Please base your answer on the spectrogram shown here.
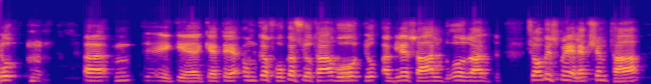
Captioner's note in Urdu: گلا صاف کرتا ہے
